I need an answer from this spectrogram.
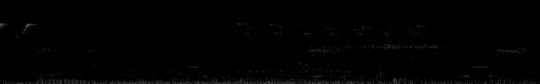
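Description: Faint bird chirps: a run of short, high, downward-gliding calls about two to three seconds in, over a quiet outdoor background.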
